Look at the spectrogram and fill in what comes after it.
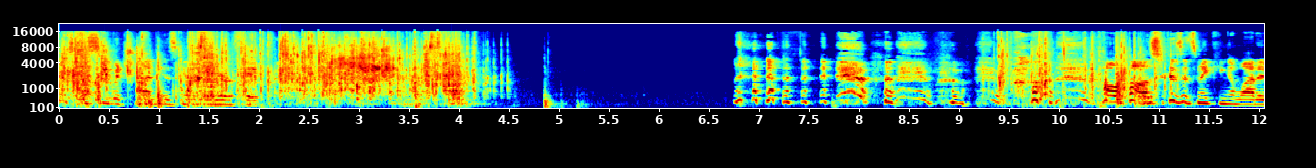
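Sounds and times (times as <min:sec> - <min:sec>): plastic packaging crackling: 0:00.0 - 0:04.6, 0:09.2 - 0:11.4.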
